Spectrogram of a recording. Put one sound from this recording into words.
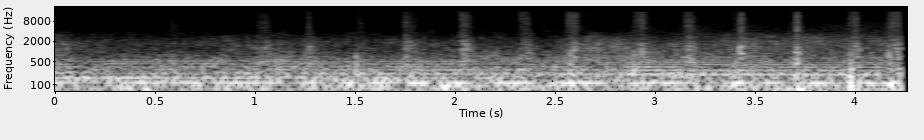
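Footsteps pound quickly on dry ground.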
